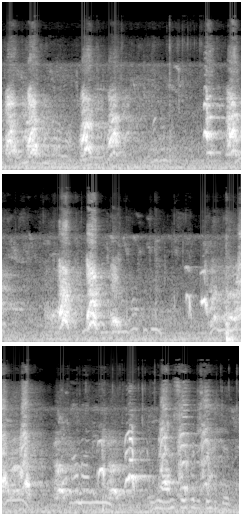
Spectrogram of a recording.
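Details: Margo, a dog in training, barks repeatedly in sharp bursts spaced about a second apart, mixed with a person talking over the barks.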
